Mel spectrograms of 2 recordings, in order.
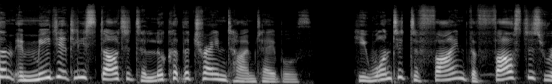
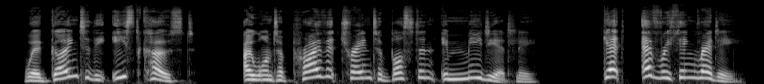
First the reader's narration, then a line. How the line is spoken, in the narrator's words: Cheney shouted down the stairs to his assistant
